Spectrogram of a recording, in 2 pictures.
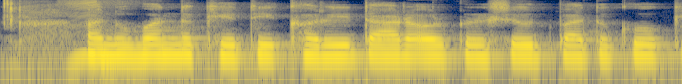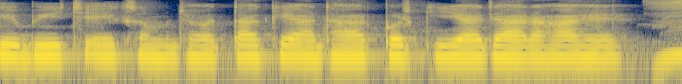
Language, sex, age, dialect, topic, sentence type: Hindi, female, 31-35, Hindustani Malvi Khadi Boli, agriculture, statement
